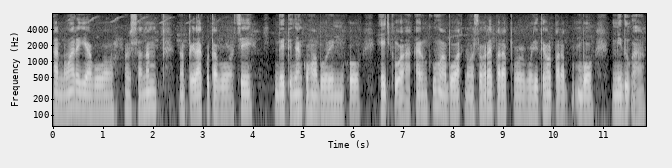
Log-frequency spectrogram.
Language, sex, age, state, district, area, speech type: Santali, male, 18-30, Jharkhand, Seraikela Kharsawan, rural, spontaneous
